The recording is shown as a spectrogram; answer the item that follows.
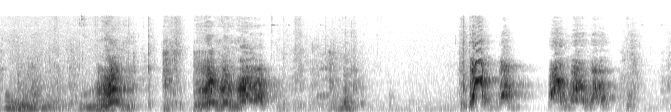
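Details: Black and gray Giant Schnauzers at play, letting out gruff growls mixed with short harsh barks in loud bursts, separated by brief silences, with a sharp outburst near six seconds.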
